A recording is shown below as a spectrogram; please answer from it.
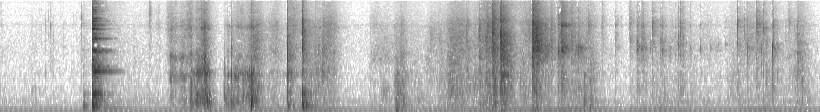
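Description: Metal fork clinking against a glass bowl and working through ground chicken with minced garlic and brown sugar. A sharp clink about a second in, then irregular scraping and clicking strokes that thin out near the end.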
